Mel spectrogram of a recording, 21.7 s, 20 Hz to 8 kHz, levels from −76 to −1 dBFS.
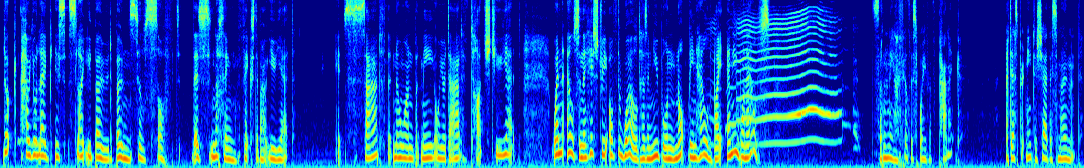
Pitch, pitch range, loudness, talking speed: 220 Hz, 195-265 Hz, -25 LUFS, 170 wpm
